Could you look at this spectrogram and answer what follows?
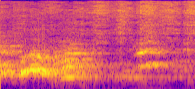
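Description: A dog barks once in a short, loud, close yelp that trails off, with no talking over it.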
